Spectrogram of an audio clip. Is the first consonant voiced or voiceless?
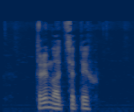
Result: voiceless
